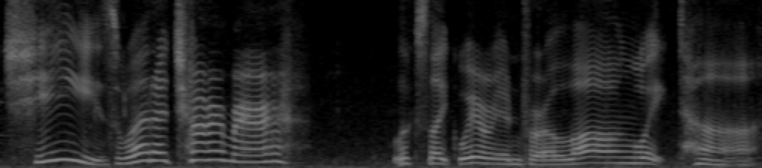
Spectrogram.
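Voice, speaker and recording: A woman voicing a tiny, bubbly, outspoken fairy companion with a squeaky, childlike voice in a video game. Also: lively intonation, slow, a bit bright, a little hiss or hum, full character voice. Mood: grumbling.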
